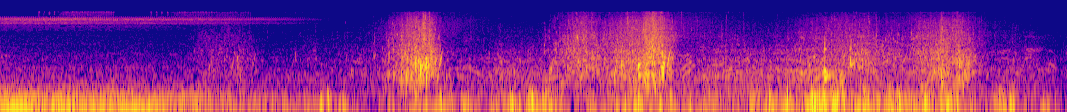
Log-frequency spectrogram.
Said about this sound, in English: What you're hearing right now are the waves of Lake Michigan. The mother of Isaiah at Lawrence Correctional Center requested that sound and recorded this dedication.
